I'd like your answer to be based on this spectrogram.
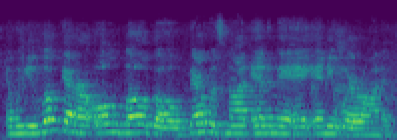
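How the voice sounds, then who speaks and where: A middle-aged woman with a hoarse, gruff voice giving a welcome speech at a rules clinic, talking informally with many ums and restarts. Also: mid-range voice, brisk, a little hiss or hum. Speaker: executive director of a state activities association. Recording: echoey hall from far off.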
